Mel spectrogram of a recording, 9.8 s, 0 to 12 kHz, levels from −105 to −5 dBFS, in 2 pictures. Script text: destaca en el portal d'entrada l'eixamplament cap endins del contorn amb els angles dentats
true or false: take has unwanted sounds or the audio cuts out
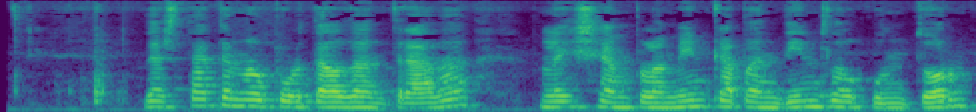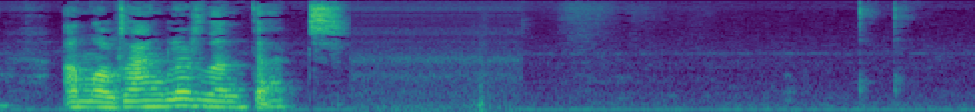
true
